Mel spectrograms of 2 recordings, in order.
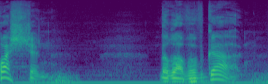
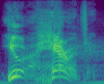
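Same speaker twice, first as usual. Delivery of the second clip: loud, much higher accusing shout; angry students; 8 semitones higher, 8 dB louder than usual. Retold or imitated. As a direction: hurl it at the professor.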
